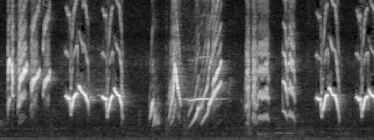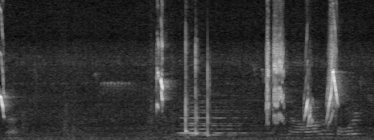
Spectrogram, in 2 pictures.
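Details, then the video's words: Oriental magpie-robin singing to provoke others of its kind: repeated paired arched whistles and sharp notes for about five seconds, a pause, then a brief harmonic squawk-like call and scattered chirps. "Kacer Gacor Pancing Emosi dan Dongkrak Birahi Kacer Lain Agar Lekas Gacor"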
